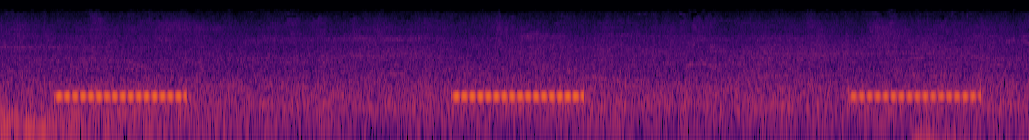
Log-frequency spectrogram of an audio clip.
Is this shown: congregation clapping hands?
no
